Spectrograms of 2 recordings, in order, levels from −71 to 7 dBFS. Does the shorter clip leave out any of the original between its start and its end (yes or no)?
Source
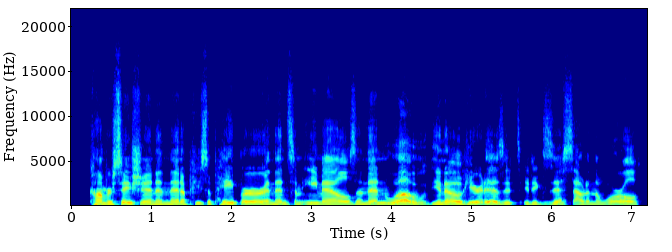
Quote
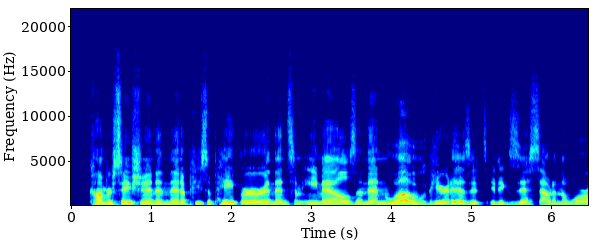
yes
